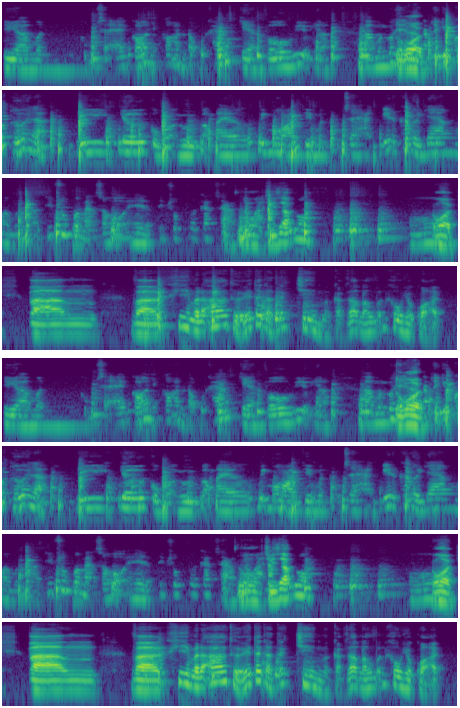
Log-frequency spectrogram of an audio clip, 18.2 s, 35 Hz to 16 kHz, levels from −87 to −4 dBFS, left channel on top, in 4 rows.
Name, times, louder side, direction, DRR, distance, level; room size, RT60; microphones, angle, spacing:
voice 1, 0.0-3.3 3.6-12.2 13.2-13.6, equal, 5° right, 0.8 m, -36 dB
sound 1, 0.9-2.9 3.1-9.0 9.3-10.4 11.3-13.1 15.1-15.4 15.8-16.0 16.3-16.9, left 5 dB, 50° left, 0.4 m, -35 dB
voice 2, 11.5-12.0 13.4-13.6 13.9-14.6 15.0-18.1, right 4 dB, 60° right, 0.6 m, -25 dB
2.4 x 2.0 x 2.7 m
head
